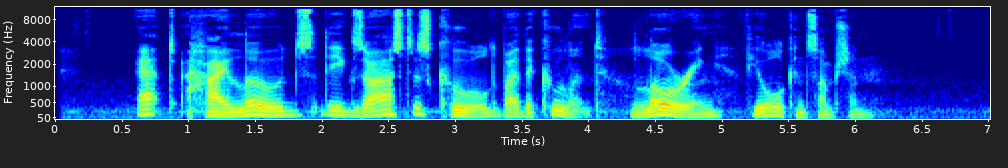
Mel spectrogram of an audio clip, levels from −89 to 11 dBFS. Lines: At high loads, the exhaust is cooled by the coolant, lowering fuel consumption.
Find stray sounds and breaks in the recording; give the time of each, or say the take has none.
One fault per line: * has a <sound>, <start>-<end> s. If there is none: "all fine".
all fine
